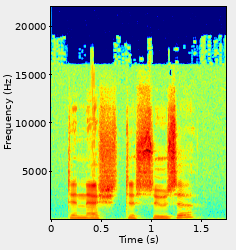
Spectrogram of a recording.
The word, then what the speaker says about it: Dinesh D'Souza: And this is by author, if I'm pronouncing this correctly, Dinesh D'Souza.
